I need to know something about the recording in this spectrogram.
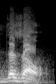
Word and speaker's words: Dassault: this is princeton written as the salt but pronounced as dissolved as you have a cold car called renault it is written as renault but its princess renault similarly it is dissolved aviation is the manufacturer of the state-of-the-art rafale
